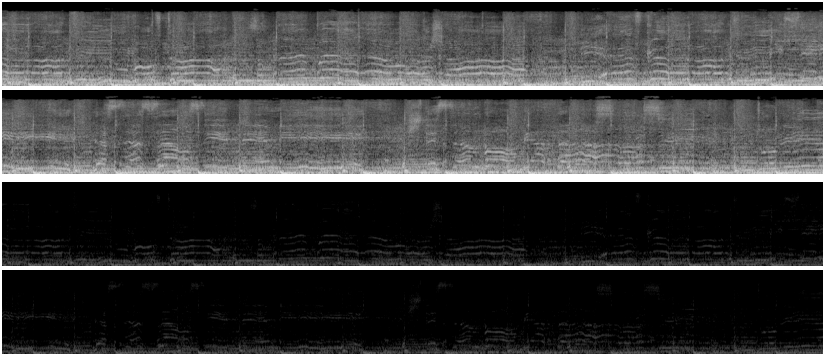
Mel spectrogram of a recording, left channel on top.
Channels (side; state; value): right; quieter; 35.3 dB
